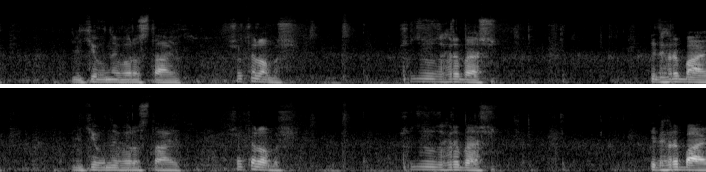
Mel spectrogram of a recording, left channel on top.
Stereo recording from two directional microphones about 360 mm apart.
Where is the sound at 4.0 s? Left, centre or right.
Centre.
